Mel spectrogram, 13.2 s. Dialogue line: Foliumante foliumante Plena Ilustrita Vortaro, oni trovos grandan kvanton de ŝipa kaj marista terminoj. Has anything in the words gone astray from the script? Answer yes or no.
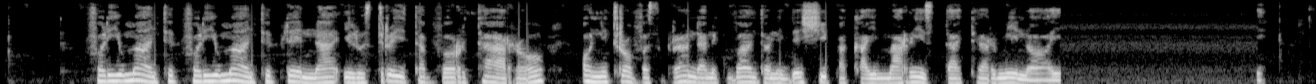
no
